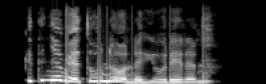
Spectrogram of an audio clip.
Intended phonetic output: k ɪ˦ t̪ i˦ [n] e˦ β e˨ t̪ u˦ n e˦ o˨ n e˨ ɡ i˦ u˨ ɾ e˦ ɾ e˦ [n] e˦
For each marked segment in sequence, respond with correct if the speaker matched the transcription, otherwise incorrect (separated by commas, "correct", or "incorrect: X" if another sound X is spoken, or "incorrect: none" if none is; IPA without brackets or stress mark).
incorrect: ɲ, correct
